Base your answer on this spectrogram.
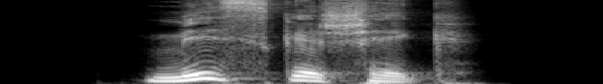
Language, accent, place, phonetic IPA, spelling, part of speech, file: German, Germany, Berlin, [ˈmɪsɡəˌʃɪk], Missgeschick, noun, De-Missgeschick.ogg
- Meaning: mishap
